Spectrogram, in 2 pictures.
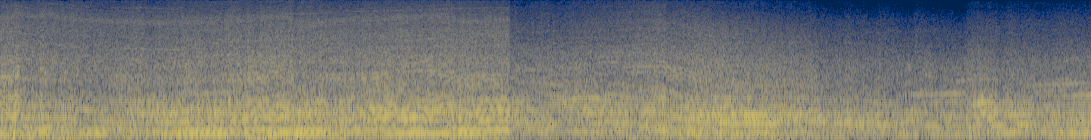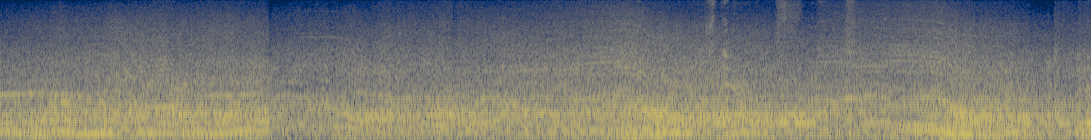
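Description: Race cars lapping the Canada circuit in a racing video game, engines revving and shifting through gears with rising and falling whines, loud and continuous, with several cars audible close together.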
